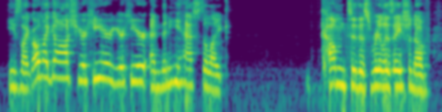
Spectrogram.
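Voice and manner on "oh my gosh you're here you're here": thrilled, overjoyed, high excited voice. Retelling a film scene where Arlo is really excited: imitating excited Arlo. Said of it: "Arlo's really excited".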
